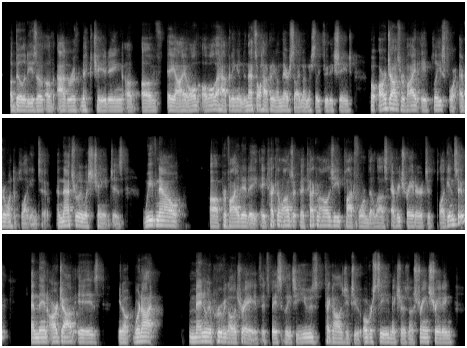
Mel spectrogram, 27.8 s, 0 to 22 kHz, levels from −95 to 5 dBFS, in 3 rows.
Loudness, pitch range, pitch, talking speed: -20 LUFS, 100-115 Hz, 105 Hz, 190 wpm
